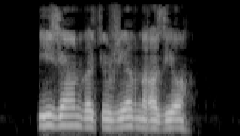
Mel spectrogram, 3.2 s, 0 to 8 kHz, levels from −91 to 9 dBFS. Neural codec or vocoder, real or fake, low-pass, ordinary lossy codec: codec, 16 kHz, 4.8 kbps, FACodec; fake; 7.2 kHz; MP3, 32 kbps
